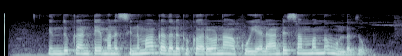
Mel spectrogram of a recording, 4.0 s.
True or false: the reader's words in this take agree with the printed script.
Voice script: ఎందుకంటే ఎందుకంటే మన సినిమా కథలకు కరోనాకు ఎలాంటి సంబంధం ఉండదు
false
